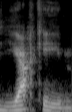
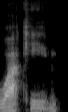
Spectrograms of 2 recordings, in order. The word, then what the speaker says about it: Joachim: Yeah, actually, I would have said Yakim rather than Joachim. Just because of the kind of Scandinavian way of pronouncing J's. Well, actually, the kind of majority of pronouncing J's tends to be Y rather than J and rather than W. So I probably would have gone with Yakim rather than Joachim or Yachim.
